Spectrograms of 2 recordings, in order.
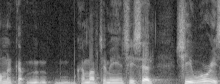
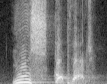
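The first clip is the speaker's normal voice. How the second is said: raised, put-on British accent; 11 semitones higher, 7 dB louder than usual. Recalling what your British father would say to you all the time, imitating father's British accent. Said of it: "with his British accent".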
